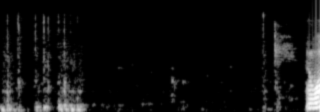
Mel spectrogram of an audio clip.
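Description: A few quick computer-keyboard keystrokes in the first second, typing a short number into a field, then near silence with a couple of faint clicks before a man's voice starts at the very end.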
